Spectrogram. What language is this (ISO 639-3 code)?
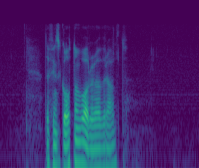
swe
